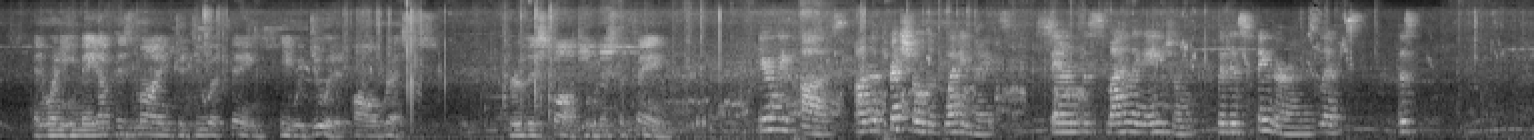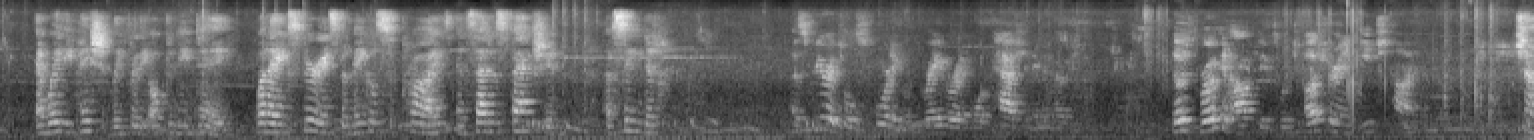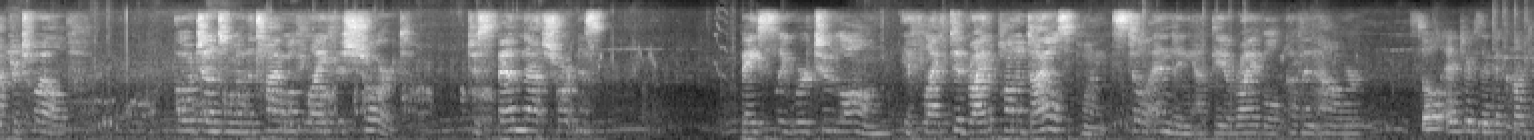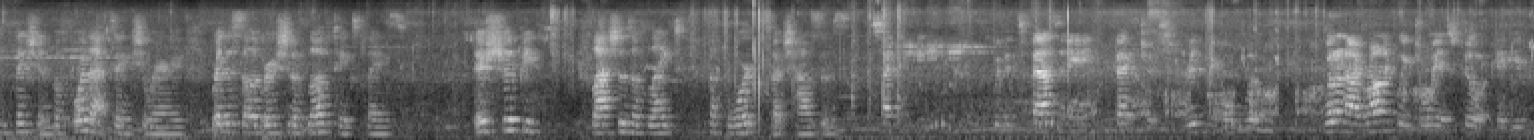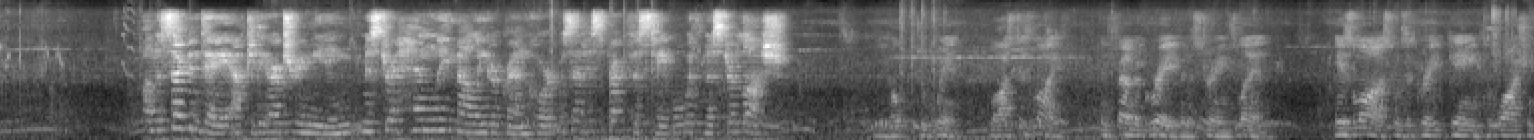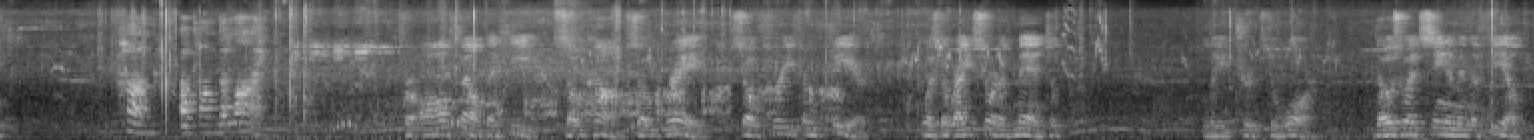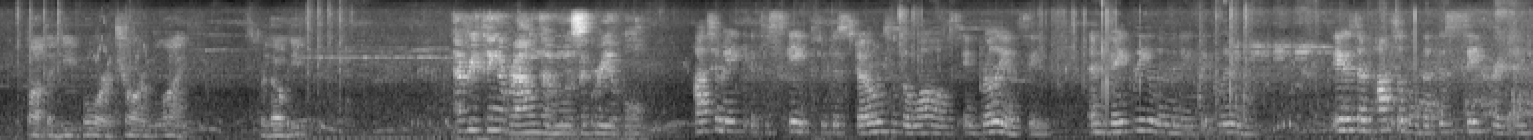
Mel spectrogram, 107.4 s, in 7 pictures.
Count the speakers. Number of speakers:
5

